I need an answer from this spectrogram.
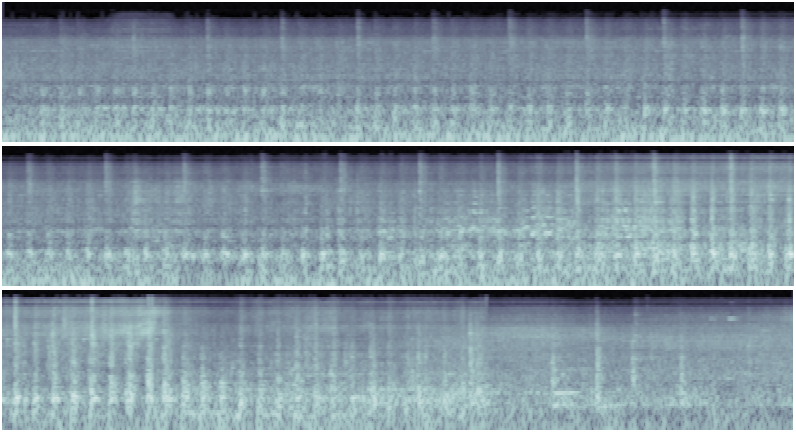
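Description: Train running on the rails with a clickety-clack of wheels. A fast rhythmic beat of about four strokes a second builds to its loudest about two-thirds of the way through, then eases.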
